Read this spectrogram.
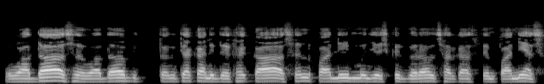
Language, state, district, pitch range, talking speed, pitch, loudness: Bhili, Maharashtra, Dhule, 135-150 Hz, 210 wpm, 145 Hz, -17 LUFS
